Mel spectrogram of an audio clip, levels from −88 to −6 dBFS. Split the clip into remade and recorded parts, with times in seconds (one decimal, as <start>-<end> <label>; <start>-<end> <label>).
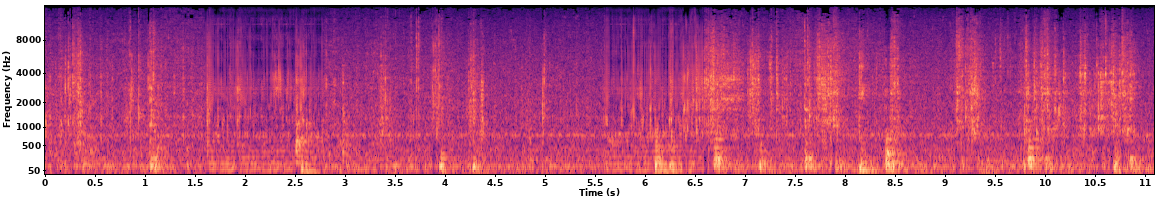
0.0-1.6 recorded; 1.6-2.8 remade; 2.8-5.6 recorded; 5.6-6.6 remade; 6.6-11.1 recorded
